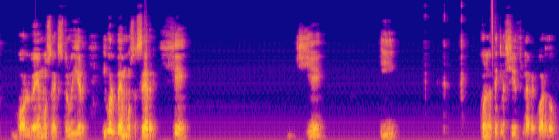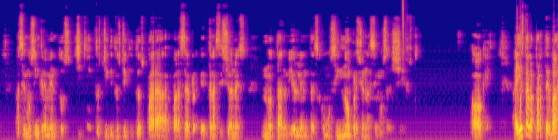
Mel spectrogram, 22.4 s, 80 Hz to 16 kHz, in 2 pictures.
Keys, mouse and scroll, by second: 0.7-2.5 drag, 3.9-4.9 middle drag, 13.2 click, 13.7-14.3 scroll down 1, 14.3 middle click, 14.9-17.4 scroll down 1, 17.4-20.4 middle drag, 20.4 typing.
